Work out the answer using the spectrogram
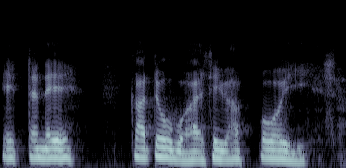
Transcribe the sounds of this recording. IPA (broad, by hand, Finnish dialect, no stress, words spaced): etːæ ne kɑtuwːɑisiʋɑp poijes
